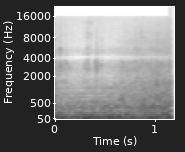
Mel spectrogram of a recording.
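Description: Underwater recording of water with the boat's own engine and distant ships: a steady, dense low rumble under a constant wash of hiss that runs unbroken throughout, with no voices.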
